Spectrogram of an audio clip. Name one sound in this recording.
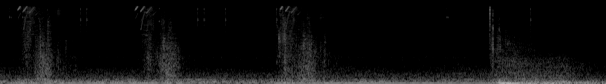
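Short user-interface blips sound as menu items are selected.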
